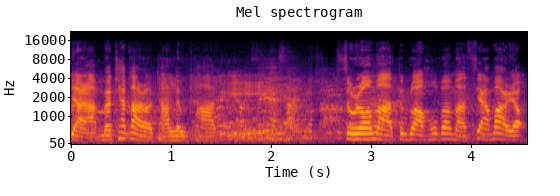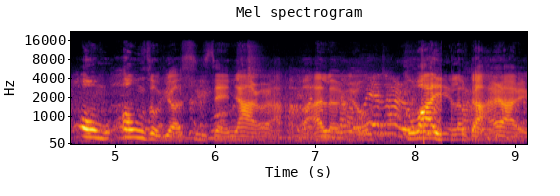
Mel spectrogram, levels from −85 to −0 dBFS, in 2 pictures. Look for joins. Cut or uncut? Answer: uncut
